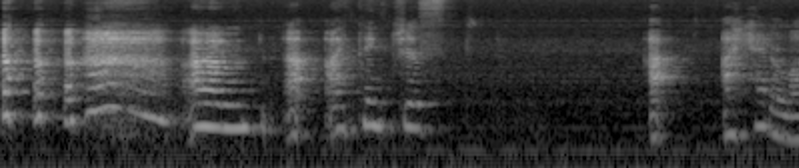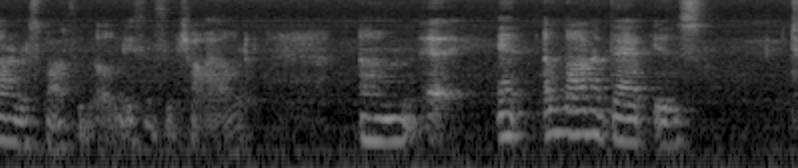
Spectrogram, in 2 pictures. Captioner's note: laughs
